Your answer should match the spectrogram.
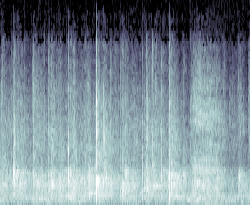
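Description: An audience claps steadily for a few seconds, a dense, crackling wash of many hands with occasional sharper individual claps standing out. The applause is fairly soft and stays even throughout.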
